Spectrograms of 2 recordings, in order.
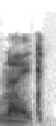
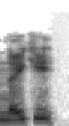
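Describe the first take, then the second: First: It is said the way Australians say it. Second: It is said the usual American way. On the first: "I think Australia calls it Nike" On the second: "instead of Nike"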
